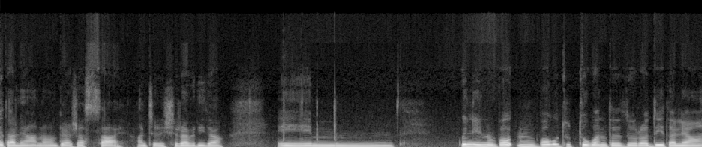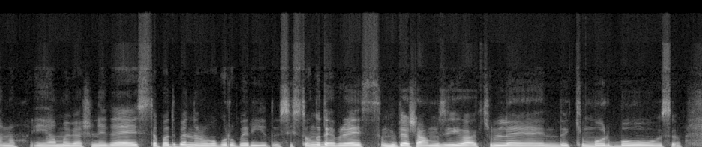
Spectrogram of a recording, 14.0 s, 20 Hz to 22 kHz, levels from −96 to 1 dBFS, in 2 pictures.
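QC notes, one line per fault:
No technical faults are audible anywhere in the speech recording; the signal holds steady in level and continuity throughout.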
